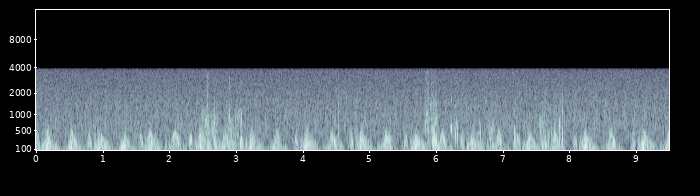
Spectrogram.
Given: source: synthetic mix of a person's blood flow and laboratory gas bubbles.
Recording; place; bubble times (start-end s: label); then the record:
Doppler ultrasound of blood flow; precordium
2.47-3.14 s: bubbles
5.82-6.06 s: bubbles
6.19-6.36 s: bubbles
6.62-6.71 s: bubbles
6.75-6.89 s: bubbles
7.13-7.28 s: bubbles
7.54-7.94 s: bubbles
From the record:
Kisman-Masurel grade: 222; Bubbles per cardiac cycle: several, 3 to 8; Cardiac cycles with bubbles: 10 to 50%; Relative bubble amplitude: moderate (0.250 to 0.450); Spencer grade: 2 (many but less than half of the cardiac periods contain bubble signals, singularly or in groups); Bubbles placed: only in the low amplitude regions of the cardiac cycle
